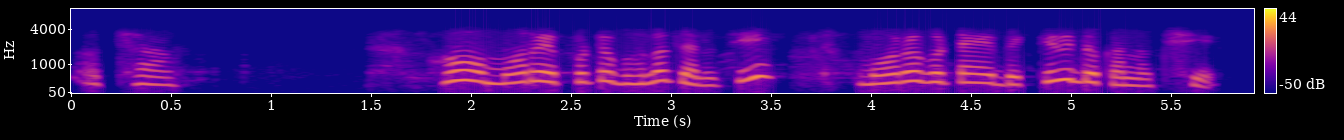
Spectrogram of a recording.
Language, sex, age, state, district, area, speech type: Odia, female, 45-60, Odisha, Nabarangpur, rural, conversation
